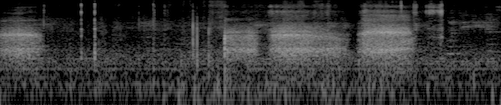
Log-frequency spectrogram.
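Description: Faint, close breathing through the nose: several soft breaths in and out, with a few small clicks and taps in between.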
